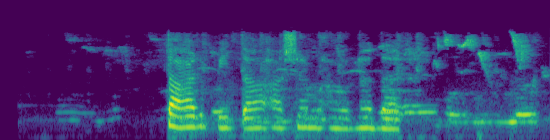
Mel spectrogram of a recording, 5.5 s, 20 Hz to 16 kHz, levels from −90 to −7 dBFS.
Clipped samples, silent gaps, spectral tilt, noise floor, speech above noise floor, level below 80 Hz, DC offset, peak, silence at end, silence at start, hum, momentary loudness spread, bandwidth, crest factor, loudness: under 0.1%; none; -2.5 dB/octave; -60 dBFS; 37 dB; -60 dBFS; under 0.1%; -2 dBFS; 0 s; 1.65 s; none; 14 LU; 7.8 kHz; 22 dB; -23 LUFS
